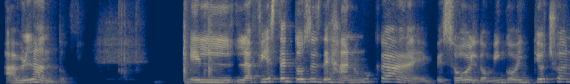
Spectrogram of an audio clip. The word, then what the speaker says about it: Hanukkah: Hanukkah eh, con H se escriben en, hebreo y, y Hanukkah con J en español, pero se pronuncian de igual forma.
